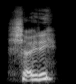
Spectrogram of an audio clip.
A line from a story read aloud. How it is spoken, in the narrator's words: he says, his voice relieved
